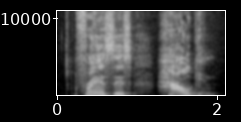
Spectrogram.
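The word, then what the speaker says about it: Frances Haugen: was down what's that was down right yeah francis haugen is how you pronounce her name 37 year old female is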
